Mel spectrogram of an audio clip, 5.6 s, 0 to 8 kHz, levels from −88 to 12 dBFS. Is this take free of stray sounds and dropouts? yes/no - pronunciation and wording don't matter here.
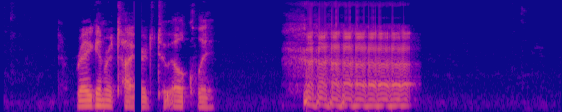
no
